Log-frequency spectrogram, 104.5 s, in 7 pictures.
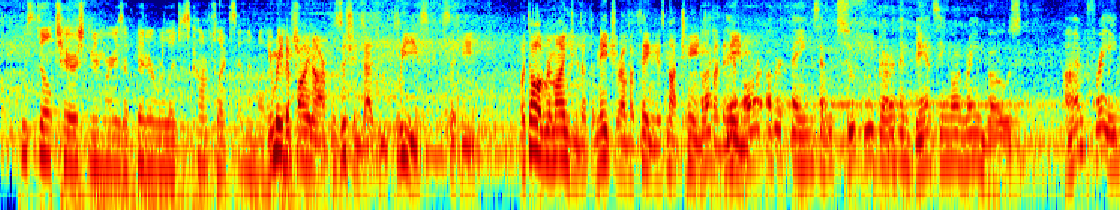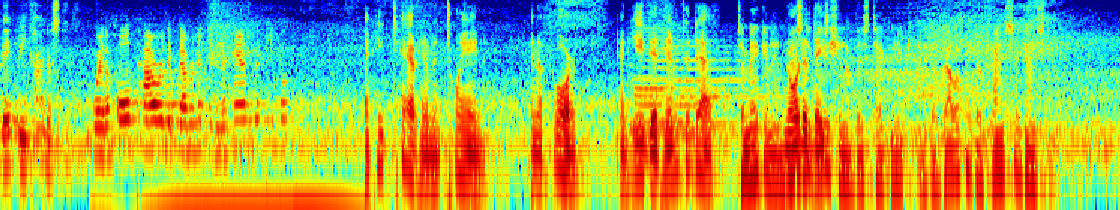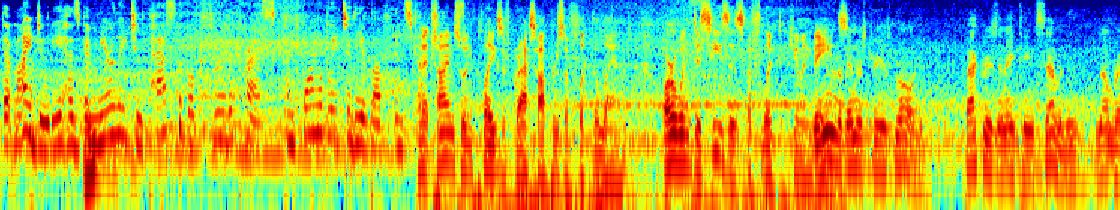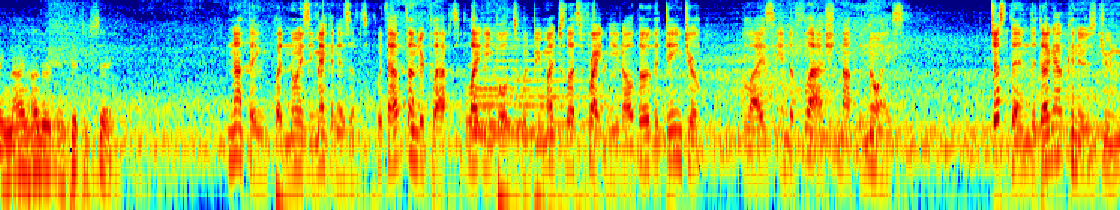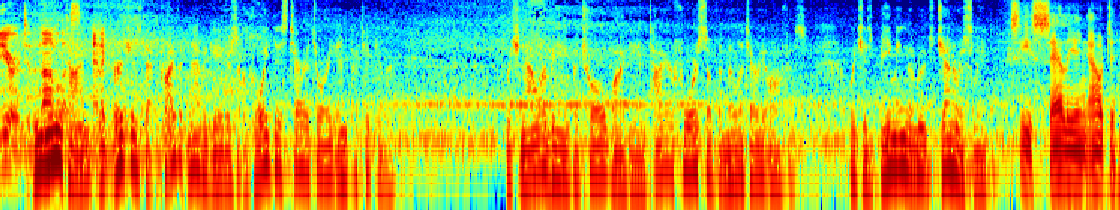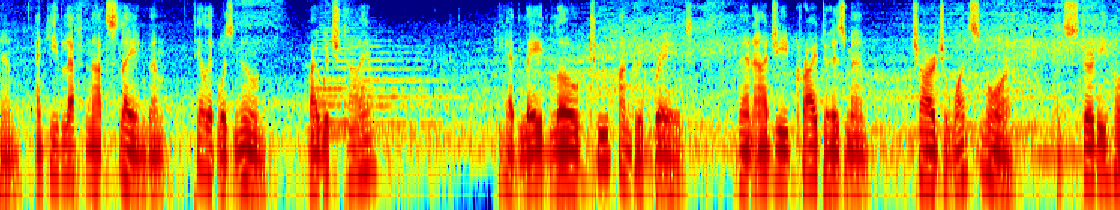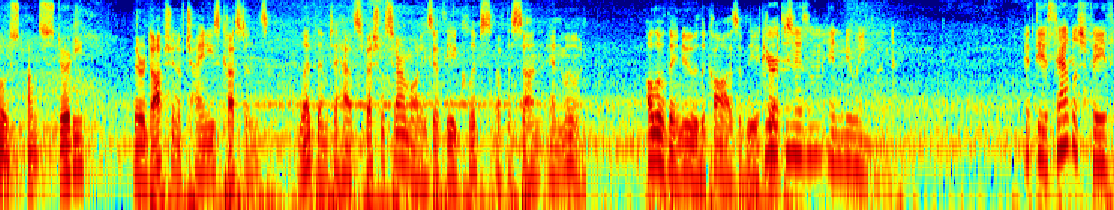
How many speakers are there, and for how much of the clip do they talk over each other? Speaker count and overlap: ten, about 7%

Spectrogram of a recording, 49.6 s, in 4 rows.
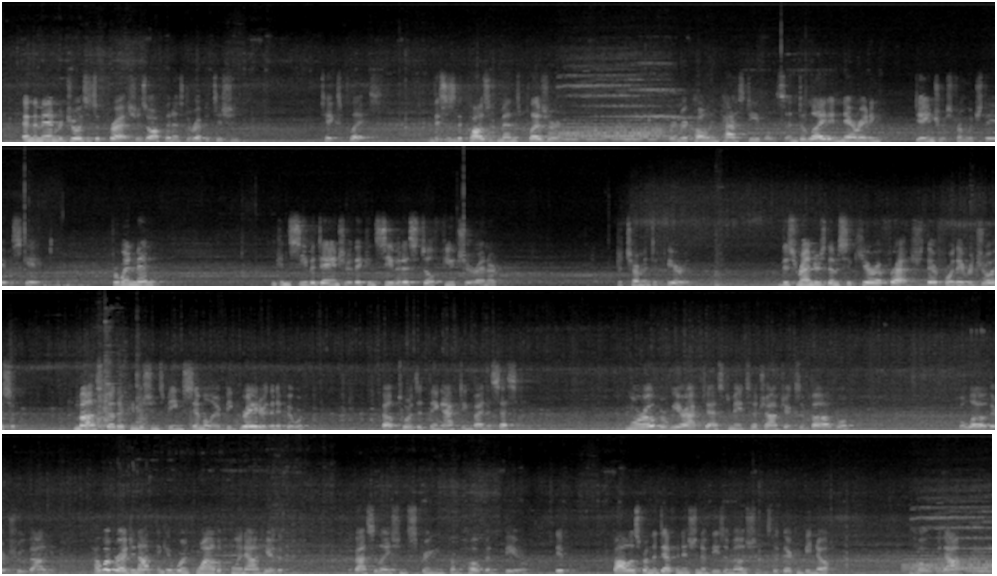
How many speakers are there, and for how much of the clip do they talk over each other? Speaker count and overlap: one, no overlap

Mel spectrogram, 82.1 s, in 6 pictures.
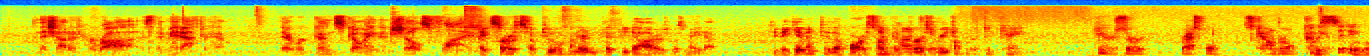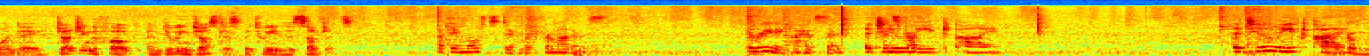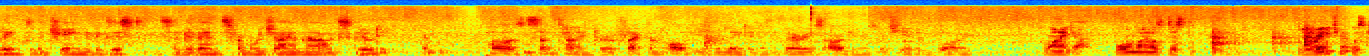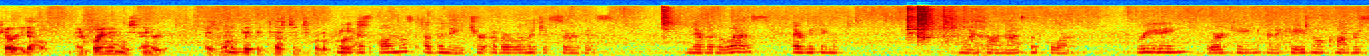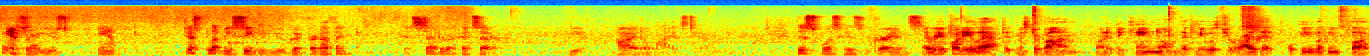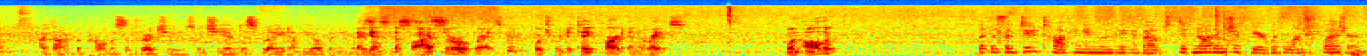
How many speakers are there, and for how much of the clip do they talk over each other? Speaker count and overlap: seven, about 7%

